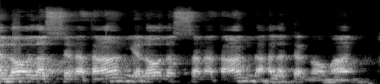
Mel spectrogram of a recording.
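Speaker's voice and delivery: slowly intoned saying; deliberate, measured recitation of the saying; slow quoted Arabic; slow Arabic quote. Retold or imitated. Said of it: "फरमाया".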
